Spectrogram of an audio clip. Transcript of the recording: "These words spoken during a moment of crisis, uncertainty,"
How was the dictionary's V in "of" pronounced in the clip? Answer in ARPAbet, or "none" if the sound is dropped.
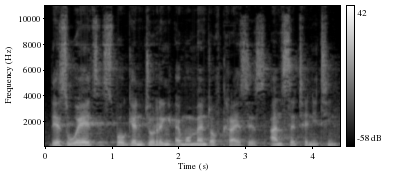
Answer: F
